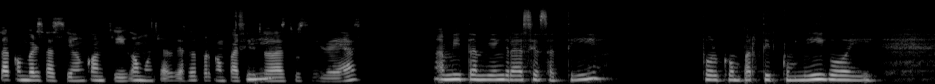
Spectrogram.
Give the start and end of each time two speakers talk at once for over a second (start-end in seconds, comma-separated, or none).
none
